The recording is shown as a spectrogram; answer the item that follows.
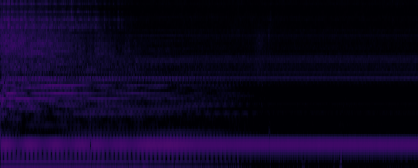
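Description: Steady low electrical hum and buzz of a neon sign lighting up. Ringing tones fade away over the first few seconds above it.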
